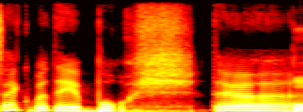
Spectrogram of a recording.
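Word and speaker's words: borsjtj: Men det stavas ju borsch. Det är något te där som inte får vara med i uttalet.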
